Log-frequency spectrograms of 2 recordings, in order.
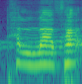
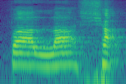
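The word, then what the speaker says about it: Falasha: 사람들이 그 소위 그 솔로몬의 피를 가진 요 사람들을 소위 팔라사 여기 팔라사 제가 팔라사 이렇게도 발음하지만 정확하게는 F 발음이에요. 팔라샤, SHA. 이렇게 부르거든요.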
